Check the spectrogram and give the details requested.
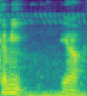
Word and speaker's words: Camille: It's because in French it has a Y instead of an L sound. Because French is Camille.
